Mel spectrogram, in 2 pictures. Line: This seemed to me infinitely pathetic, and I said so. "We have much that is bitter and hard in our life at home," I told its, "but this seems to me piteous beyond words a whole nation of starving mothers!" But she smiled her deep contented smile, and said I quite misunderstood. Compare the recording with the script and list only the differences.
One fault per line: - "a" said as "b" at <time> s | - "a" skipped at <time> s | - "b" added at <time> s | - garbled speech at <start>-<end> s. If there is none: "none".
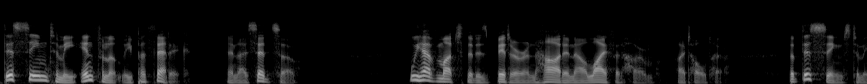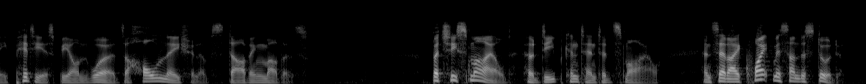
- "its" said as "her" at 7.1 s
